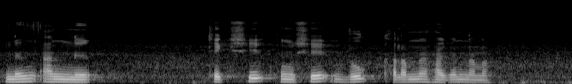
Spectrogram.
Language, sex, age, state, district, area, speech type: Bodo, male, 45-60, Assam, Kokrajhar, rural, read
